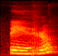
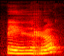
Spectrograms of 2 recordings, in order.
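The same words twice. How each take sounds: The two takes are said the same way.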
